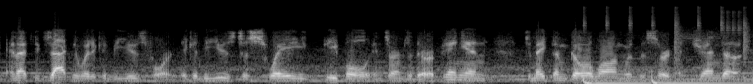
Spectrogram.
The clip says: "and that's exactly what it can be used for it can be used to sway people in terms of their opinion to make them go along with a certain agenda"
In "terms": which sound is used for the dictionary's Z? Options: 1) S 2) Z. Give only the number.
2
